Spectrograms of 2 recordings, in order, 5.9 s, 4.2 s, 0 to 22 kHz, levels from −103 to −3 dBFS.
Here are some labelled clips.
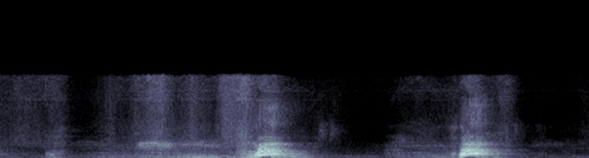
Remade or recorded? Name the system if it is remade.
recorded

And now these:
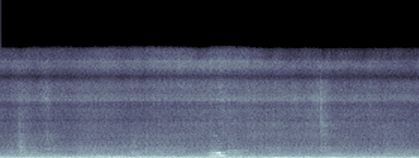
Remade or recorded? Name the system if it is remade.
remade, autoencoder, DAC-VAE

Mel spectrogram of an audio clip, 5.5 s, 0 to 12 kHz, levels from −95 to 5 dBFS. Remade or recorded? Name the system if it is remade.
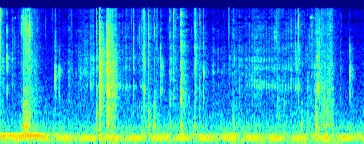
recorded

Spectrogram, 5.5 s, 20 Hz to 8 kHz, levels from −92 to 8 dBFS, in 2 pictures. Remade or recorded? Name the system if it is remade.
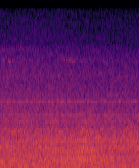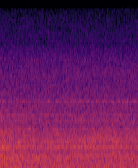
recorded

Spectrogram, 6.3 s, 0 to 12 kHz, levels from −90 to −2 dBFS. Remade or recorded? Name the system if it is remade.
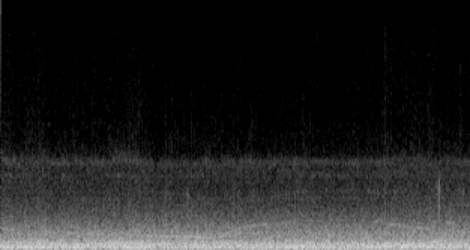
remade, vocoder, Vocos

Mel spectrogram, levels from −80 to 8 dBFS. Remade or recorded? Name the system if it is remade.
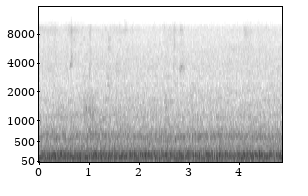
recorded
